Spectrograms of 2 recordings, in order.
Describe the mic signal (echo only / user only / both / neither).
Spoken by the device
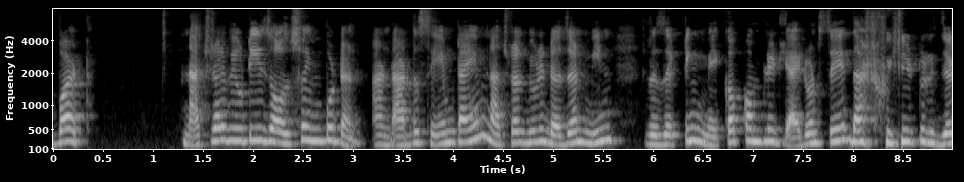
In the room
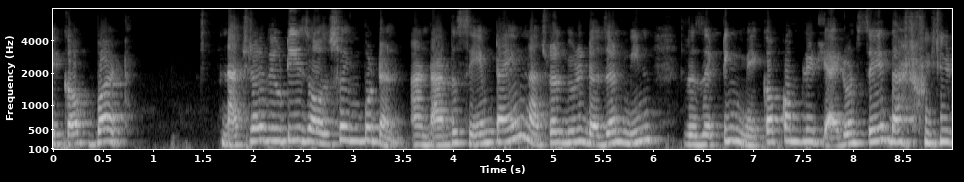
echo only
